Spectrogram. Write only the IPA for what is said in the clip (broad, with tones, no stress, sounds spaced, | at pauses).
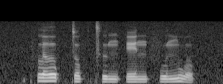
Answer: pʰ l ɤː˥˩ p̚ t o˦˥ k̚ tʰ ɯ˧ ŋ ʔ e˧ n f u˦˥ n w o˨˩ k̚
